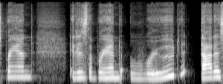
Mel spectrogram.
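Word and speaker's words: Rhude: It is the brand Rude. That is spelled, in case you're listening and not watching, R H U D E.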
